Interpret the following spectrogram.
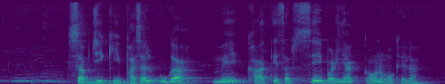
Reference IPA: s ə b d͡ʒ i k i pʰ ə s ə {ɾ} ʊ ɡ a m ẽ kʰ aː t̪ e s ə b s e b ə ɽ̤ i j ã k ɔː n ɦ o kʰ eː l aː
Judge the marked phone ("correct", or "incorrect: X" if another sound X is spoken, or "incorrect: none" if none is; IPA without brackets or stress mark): incorrect: l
